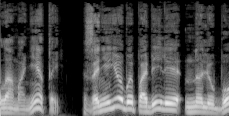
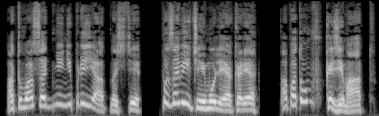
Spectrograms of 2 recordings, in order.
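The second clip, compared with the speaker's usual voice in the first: annoyed king; 12 semitones higher than usual. Acted. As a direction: bark out the orders. King scolds and orders.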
